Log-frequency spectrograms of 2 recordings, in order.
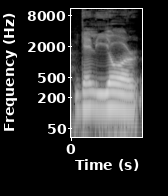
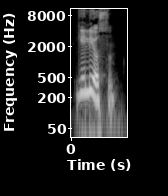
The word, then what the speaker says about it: geliyorsun: And so not geliyor. – No, no, no. We don't pronounce R. Geliyorsun.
